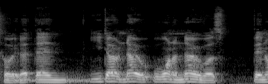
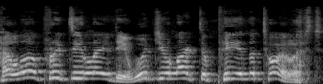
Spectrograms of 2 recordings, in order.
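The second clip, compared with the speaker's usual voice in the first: very high-pitched fake foreign European accent; 13 semitones higher than usual. Retelling a drunk friend approaching his ex-girlfriend: faux European accent. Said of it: "in some faux foreign European accent went".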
